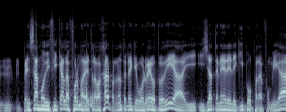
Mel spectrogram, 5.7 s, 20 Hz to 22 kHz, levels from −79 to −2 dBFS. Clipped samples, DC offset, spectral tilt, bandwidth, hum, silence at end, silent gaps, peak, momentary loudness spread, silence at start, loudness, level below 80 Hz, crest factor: under 0.1%; under 0.1%; -6.5 dB/octave; 11 kHz; none; 0 s; none; -6 dBFS; 8 LU; 0 s; -21 LUFS; -44 dBFS; 14 dB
